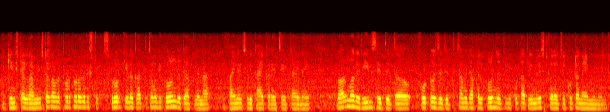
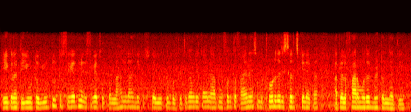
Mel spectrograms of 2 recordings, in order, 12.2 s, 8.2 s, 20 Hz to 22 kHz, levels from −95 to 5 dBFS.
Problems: constant background noise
